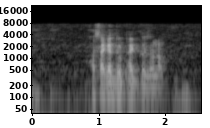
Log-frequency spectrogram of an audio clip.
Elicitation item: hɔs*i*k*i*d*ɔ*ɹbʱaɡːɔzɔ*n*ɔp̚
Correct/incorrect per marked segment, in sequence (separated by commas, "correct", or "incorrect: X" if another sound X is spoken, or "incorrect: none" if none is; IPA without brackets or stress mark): incorrect: a, incorrect: ɛ, incorrect: u, correct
